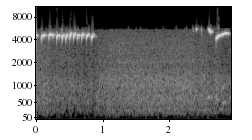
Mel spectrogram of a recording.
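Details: Cinereous tit master recording for training songbirds: a quick rattling trill of high, pure notes, then silence, ending with a few scattered whistles and one longer level whistle.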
